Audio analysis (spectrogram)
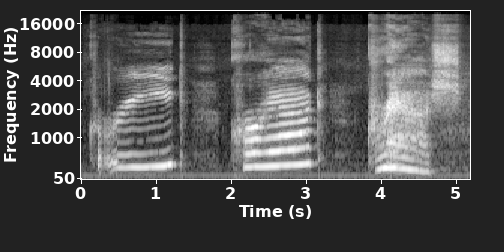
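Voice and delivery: loud, high creak crack crash; sound effects. Acted. Storyteller acting the tree house breaking, loud sound effects.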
